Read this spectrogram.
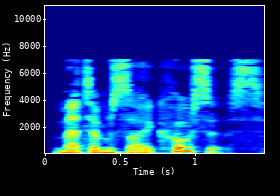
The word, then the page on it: metempsychosis: British English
